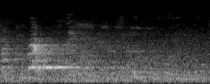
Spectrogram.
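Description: A dog gives one short, high-pitched yelp about a third of a second in.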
